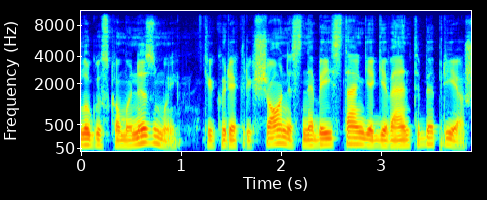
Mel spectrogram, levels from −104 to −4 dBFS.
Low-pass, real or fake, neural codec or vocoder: 9.9 kHz; real; none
